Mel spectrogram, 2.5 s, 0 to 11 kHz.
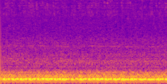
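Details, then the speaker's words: Firebird with stock LS3 V8 and two-chamber Hooker mufflers, just after cold start: deep even low rumble with steady beat, no misses or knocks; normal idle. "Hooker mufflers is what's on here. Two chamber hooker."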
